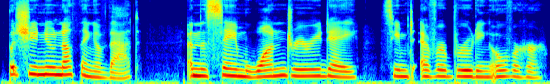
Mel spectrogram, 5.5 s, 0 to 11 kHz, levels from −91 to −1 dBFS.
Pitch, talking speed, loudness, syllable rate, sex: 215 Hz, 185 wpm, -17 LUFS, 5.2 syllables/s, female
